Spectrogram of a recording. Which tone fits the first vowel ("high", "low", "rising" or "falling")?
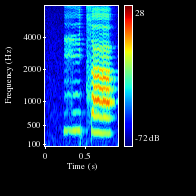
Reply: low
